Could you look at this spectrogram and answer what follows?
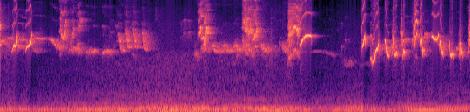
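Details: Song of an orange-headed thrush. Sweet whistles are mixed with buzzy, scratchy bursts, then a quick series of loud clipped notes in the last two seconds.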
